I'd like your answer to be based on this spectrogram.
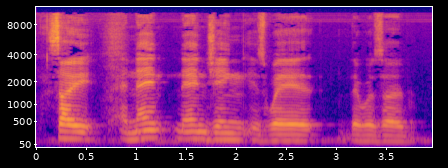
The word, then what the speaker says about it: Nanjing: Is that just a Nanking was under the older sort of pronunciation system. It was Nanking. – Oh, there's a new system. Okay, yeah. Nanjing.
